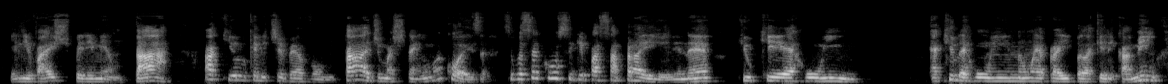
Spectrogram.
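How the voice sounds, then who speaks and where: A man's voice: fairly high pitch, a bit bright. A Brazilian man in his forties speaking as an interview guest, telling his story emphatically and often addressing the audience with tag questions. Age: 40s. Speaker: interview guest, English teacher. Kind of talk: conversational interview, personal storytelling.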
